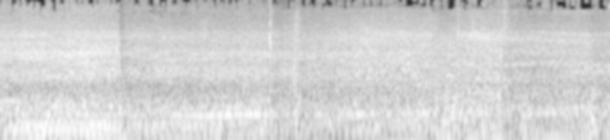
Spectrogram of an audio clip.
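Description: A car driving past close by, its tyre and engine noise loudest in the first second and a half, then easing as it moves away.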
